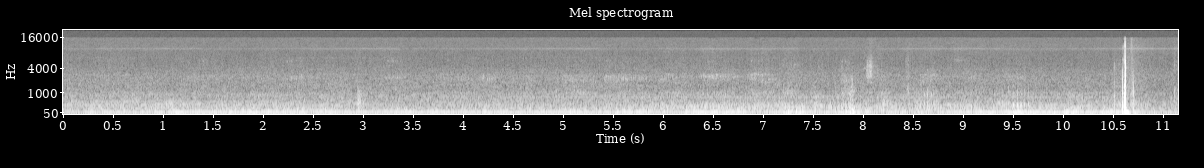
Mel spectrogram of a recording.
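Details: Domestic cat hidden under a blanket, purring as a steady low rumble throughout, with a faint hiss above and a sharp click near the end.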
